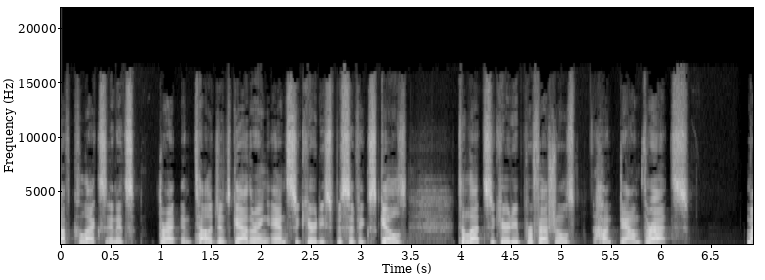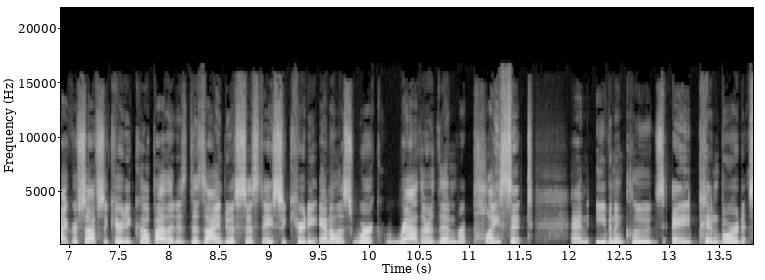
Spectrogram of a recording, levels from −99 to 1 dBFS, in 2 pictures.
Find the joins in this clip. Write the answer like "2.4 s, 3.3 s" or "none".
none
